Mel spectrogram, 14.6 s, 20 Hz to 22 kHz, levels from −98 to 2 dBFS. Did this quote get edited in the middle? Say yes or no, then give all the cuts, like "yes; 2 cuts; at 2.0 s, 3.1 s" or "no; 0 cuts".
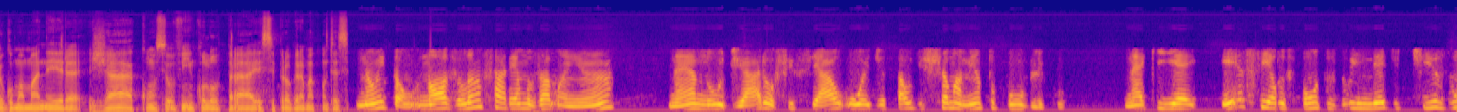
yes; 2 cuts; at 3.5 s, 12.8 s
